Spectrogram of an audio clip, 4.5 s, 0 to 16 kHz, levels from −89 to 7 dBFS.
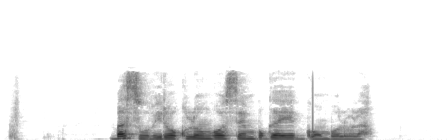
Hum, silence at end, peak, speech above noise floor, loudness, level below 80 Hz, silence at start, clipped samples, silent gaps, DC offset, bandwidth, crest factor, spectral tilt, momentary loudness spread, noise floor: none; 0.8 s; -2 dBFS; 66 dB; -19 LUFS; -62 dBFS; 1.1 s; under 0.1%; none; under 0.1%; 8.2 kHz; 18 dB; -6.5 dB/octave; 11 LU; -84 dBFS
